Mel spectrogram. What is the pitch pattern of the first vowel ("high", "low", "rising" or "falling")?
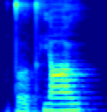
low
